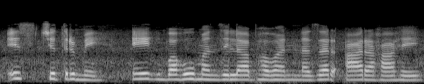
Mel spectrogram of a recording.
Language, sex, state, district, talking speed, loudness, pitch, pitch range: Hindi, male, Bihar, Madhepura, 140 wpm, -17 LUFS, 220 Hz, 205-240 Hz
